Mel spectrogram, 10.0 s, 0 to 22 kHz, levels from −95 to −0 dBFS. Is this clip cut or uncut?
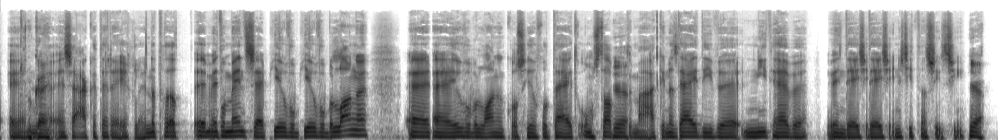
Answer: cut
